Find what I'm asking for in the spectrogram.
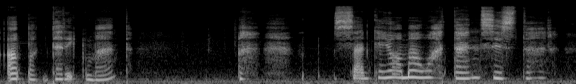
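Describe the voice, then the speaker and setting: An actress with an Ilocano accent playing a wistful, grateful young trainee seeking guidance in a radio drama. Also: female voice, high voice, slow pace, creaky, a bit bright, slight background noise, heavily acted.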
